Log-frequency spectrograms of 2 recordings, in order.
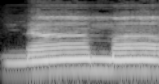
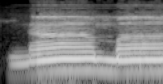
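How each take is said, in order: First: The word ends with an 'a' vowel. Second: The word ends with an 'a' vowel.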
